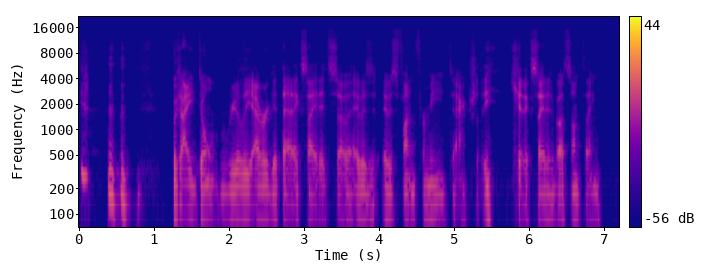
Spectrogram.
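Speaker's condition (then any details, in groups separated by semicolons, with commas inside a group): No condition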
